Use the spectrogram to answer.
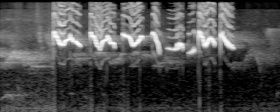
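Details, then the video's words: Warbling white-eye in 'líu đấu' fighting song, used to fire up birds: a quick string of about eight shrill, wavering whistled notes lasting under two seconds. "Vành khuyên líu đấu. Khuyên líu kích bổi. Kích lửa vành khuyên líu đấu"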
